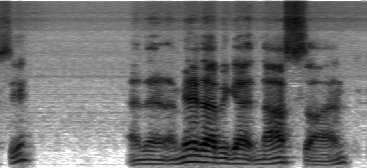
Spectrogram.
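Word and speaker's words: Nahshon: And then Aminadab begat Nasan. That's this pronounced here Nashon. But here it's Nasan.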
